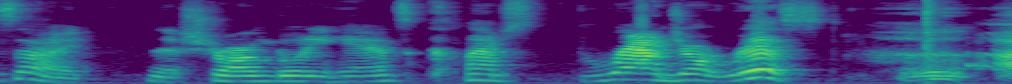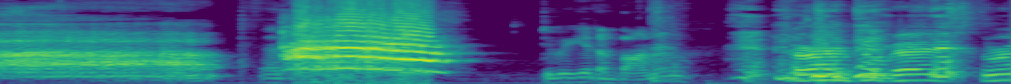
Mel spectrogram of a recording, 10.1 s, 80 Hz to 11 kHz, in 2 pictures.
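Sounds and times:
speech: 0:00.0 - 0:10.1
person screaming in fright: 0:04.5 - 0:07.5
laughter: 0:08.3 - 0:10.1.

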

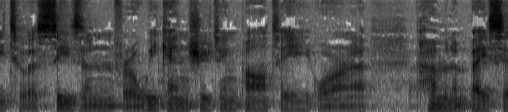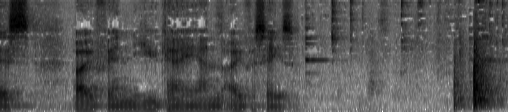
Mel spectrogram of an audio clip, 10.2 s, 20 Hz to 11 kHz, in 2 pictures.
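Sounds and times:
speech: 0:00.0 - 0:08.2
cutlery and wine glasses clinking on a table: 0:08.1 - 0:10.1.

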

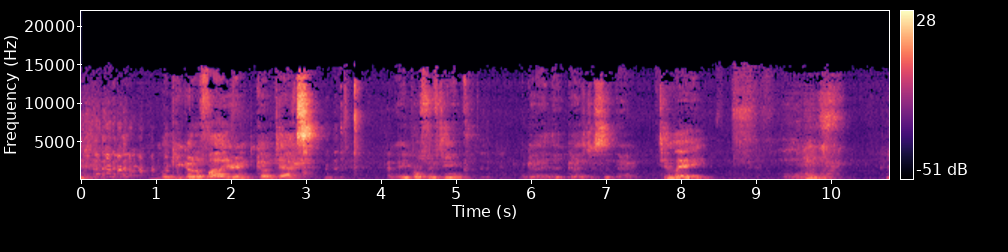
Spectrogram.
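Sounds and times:
laughter: 0:00.0 - 0:01.1, 0:03.2 - 0:03.6
speech: 0:01.1 - 0:03.2, 0:04.1 - 0:05.3, 0:05.9 - 0:08.4, 0:09.4 - 0:09.9
buzzy mouth raspberry made by blowing through the lips: 0:09.3 - 0:10.2.

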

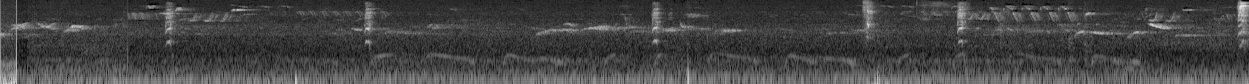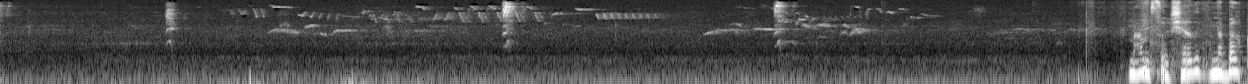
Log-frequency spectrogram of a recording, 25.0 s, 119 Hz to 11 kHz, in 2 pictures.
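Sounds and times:
small birds chirping on a balcony: 0:00.0 - 0:24.9
speech: 0:23.8 - 0:24.9.

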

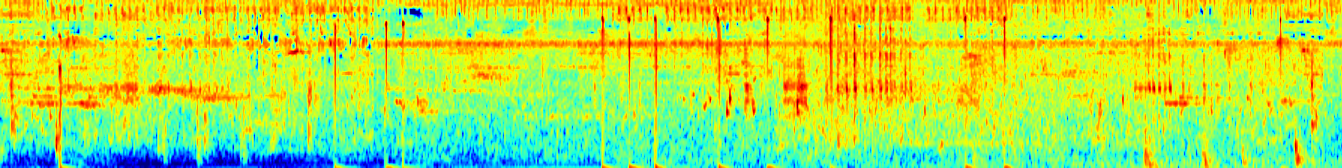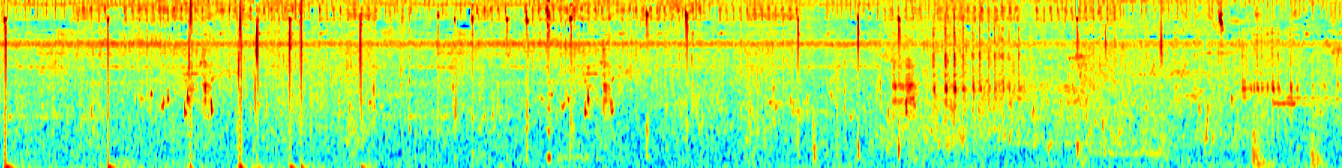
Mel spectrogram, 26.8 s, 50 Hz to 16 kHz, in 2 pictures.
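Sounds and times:
high insect-like hiss of jungle field recording: 0:00.0 - 0:26.8
sharp clicks and pops: 0:03.3 - 0:04.4, 0:06.0 - 0:09.0, 0:09.6 - 0:10.2, 0:12.8 - 0:20.4.

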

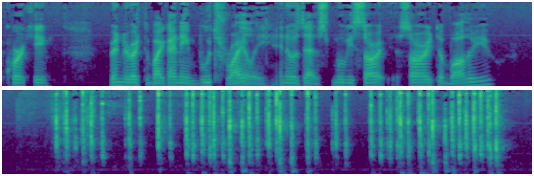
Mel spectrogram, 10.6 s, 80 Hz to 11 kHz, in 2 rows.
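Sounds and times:
speech: 0:00.1 - 0:05.0
loud fast typing on computer keyboard: 0:05.8 - 0:10.4.

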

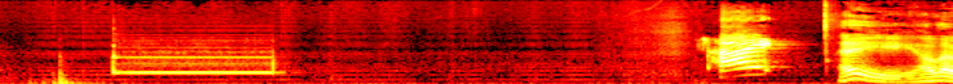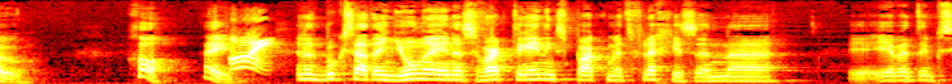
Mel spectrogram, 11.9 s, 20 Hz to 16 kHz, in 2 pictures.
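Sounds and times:
soft thump: 0:00.3 - 0:00.6
electronic ringback tone from an outgoing phone call: 0:00.7 - 0:01.8
speech: 0:05.2 - 0:06.2, 0:06.8 - 0:11.9.

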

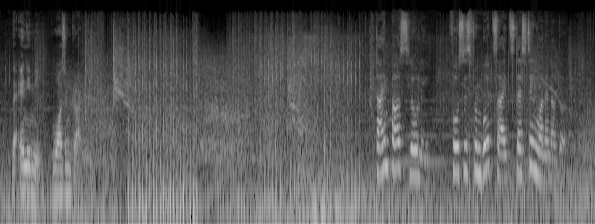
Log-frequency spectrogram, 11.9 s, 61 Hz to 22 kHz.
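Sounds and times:
speech: 0:00.2 - 0:01.8, 0:07.5 - 0:11.5
light machine gun fire in short bursts: 0:01.7 - 0:07.8.

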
